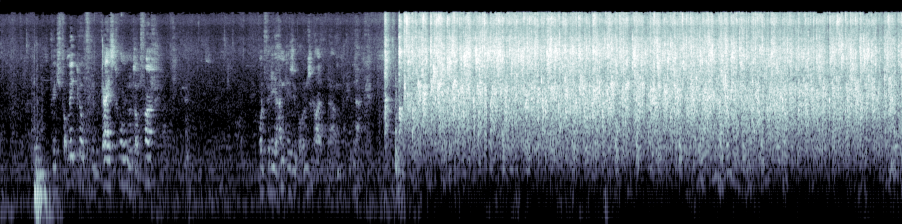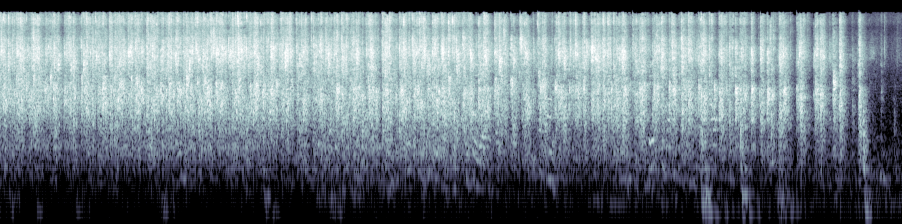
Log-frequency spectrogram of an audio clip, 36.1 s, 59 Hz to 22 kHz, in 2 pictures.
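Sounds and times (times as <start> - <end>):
audience applauding: 7.7 - 35.5.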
